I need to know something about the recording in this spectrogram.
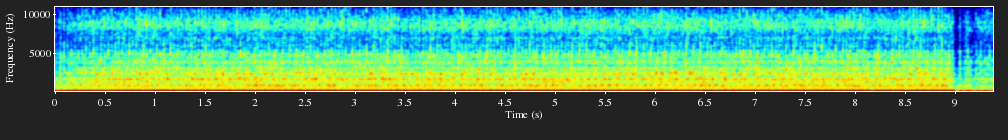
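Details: Mercruiser 470 3.7LX marine engine, first run after sitting 16 years, at idle: loud, steady low drone with an even beat near three pulses a second and no knocks or misses; sound, smooth idle.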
